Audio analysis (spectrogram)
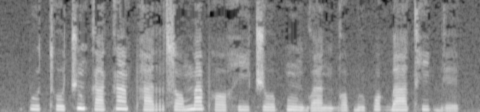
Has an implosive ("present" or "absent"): present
